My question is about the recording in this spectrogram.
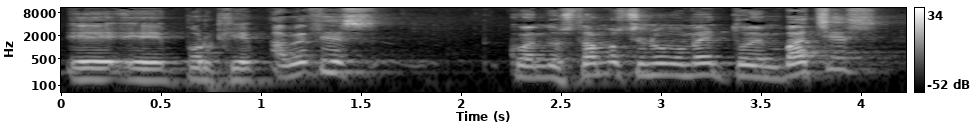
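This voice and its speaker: A man preaching a sermon, animated, acting out voices and calling on the congregation for amens. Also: a little high, measured pace.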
